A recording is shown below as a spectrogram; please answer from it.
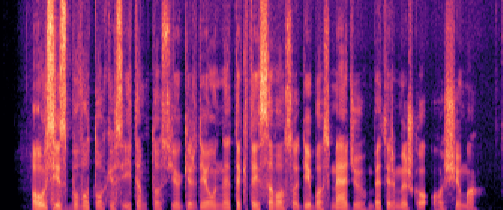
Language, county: Lithuanian, Tauragė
